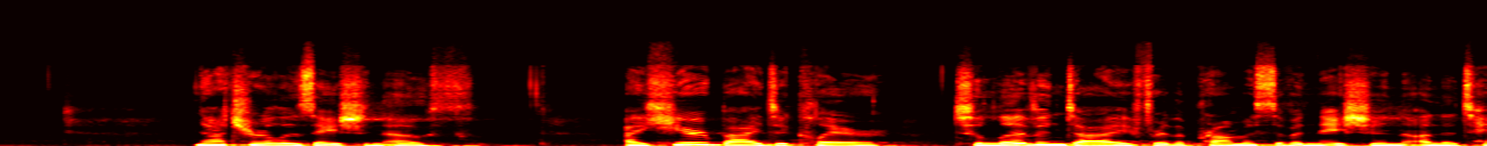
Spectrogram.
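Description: A young woman reads aloud calmly through a microphone.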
